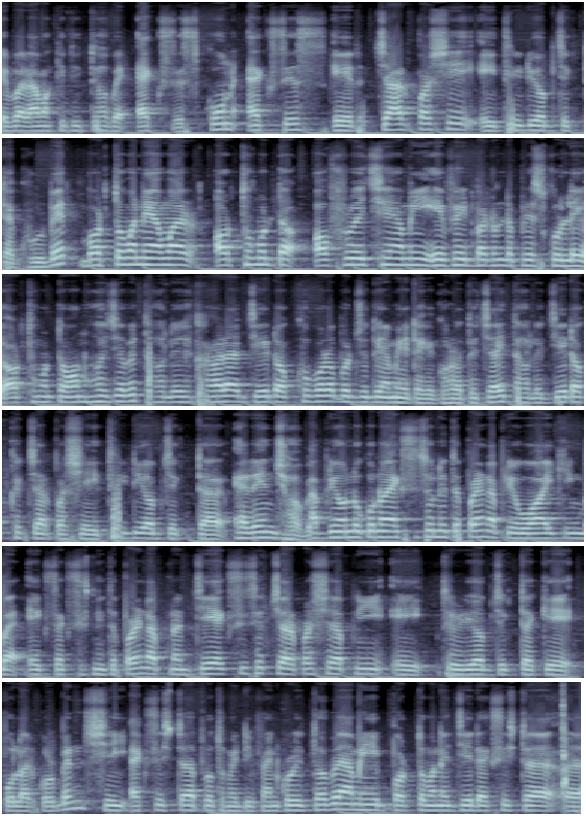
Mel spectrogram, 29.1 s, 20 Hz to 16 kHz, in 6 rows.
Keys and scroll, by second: 7.9 F8.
